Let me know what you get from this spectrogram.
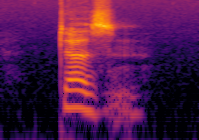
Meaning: A set of twelve
- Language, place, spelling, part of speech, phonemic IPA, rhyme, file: English, California, dozen, noun, /ˈdʌzən/, -ʌzən, En-us-dozen.ogg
